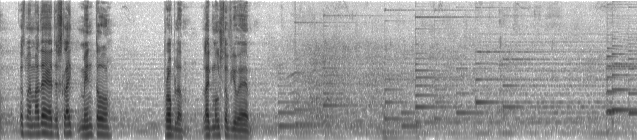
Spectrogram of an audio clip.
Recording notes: Preached at Zion Sanctuary, Cape Town on the 18th June 2023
